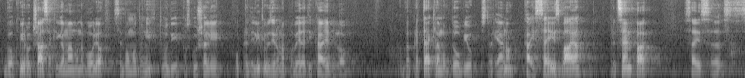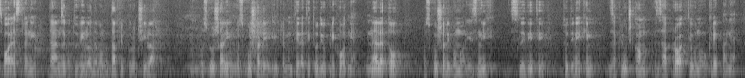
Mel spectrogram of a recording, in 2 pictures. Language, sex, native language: Slovenian, male, Slovenian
